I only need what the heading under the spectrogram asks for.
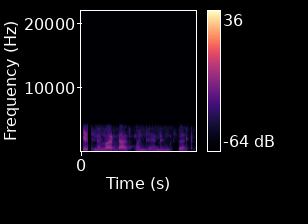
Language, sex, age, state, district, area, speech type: Tamil, male, 18-30, Tamil Nadu, Erode, rural, conversation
